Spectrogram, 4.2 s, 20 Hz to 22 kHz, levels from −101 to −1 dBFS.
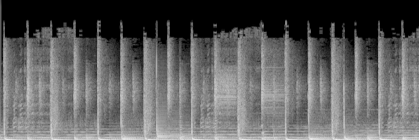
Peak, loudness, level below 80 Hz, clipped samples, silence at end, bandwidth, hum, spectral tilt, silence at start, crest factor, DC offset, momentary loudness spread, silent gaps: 0 dBFS; -13 LUFS; -14 dBFS; under 0.1%; 0 s; 17 kHz; none; -4.5 dB/octave; 0 s; 10 dB; under 0.1%; 1 LU; none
